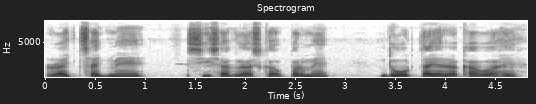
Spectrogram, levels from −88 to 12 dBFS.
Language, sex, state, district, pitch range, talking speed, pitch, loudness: Hindi, male, Arunachal Pradesh, Papum Pare, 115-120 Hz, 160 wpm, 115 Hz, -18 LUFS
